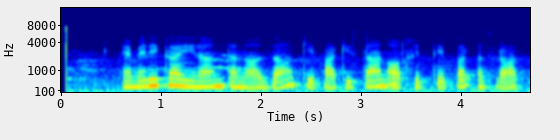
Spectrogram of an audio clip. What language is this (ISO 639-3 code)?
urd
